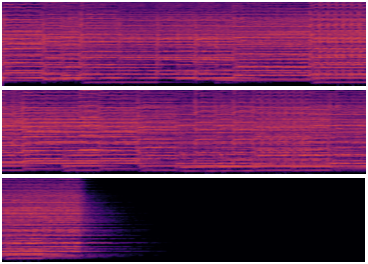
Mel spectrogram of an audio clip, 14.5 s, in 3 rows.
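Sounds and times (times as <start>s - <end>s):
string quartet playing: 0.0s - 11.2s.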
